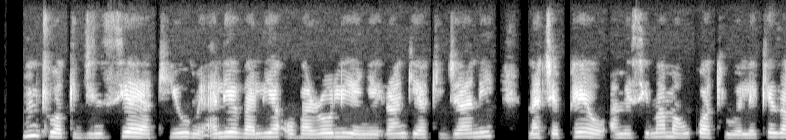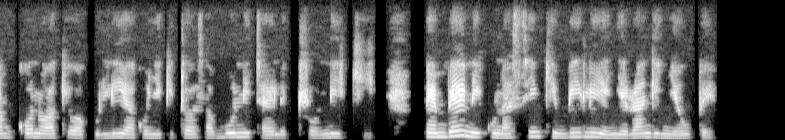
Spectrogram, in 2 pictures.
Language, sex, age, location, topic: Swahili, female, 18-24, Kisii, health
